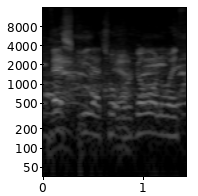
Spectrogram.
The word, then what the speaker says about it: Vescovi: Vescovi. Vescovi. We'll have more on that with Casey Funderburg, but yeah, pronunciation Vescovi, that's what we're going with here.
